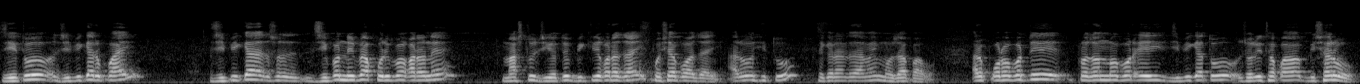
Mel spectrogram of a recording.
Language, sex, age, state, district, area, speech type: Assamese, male, 30-45, Assam, Nalbari, rural, spontaneous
